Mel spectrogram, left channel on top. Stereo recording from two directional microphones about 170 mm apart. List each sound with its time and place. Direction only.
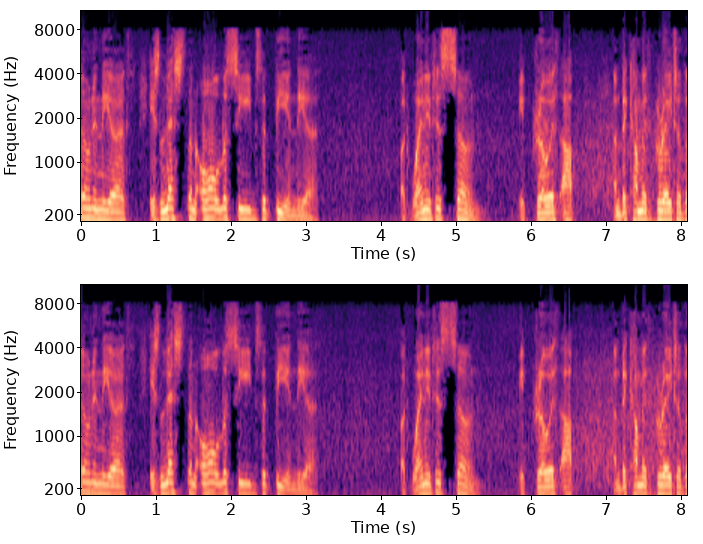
0.0 s speech: 20° right (ahead or behind)
4.4 s speech: 15° right (ahead or behind)
6.6 s a sound: 30° right (ahead or behind)
7.1 s speech: 20° right (ahead or behind)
